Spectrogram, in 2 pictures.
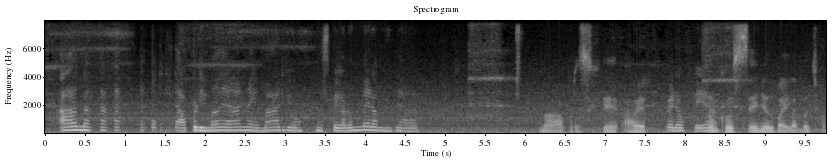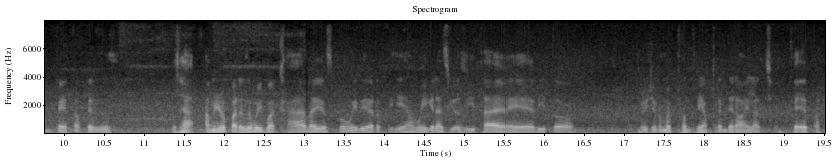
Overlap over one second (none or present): none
